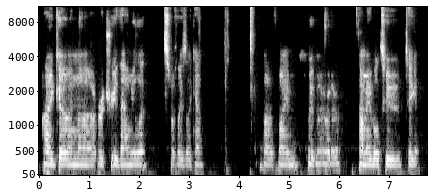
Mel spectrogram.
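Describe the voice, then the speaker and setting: A man playing a tabletop game who states his character's actions in a quick, matter-of-fact way. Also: mid-range voice, completely flat delivery, bright, forceful tone, rough recording. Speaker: player.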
